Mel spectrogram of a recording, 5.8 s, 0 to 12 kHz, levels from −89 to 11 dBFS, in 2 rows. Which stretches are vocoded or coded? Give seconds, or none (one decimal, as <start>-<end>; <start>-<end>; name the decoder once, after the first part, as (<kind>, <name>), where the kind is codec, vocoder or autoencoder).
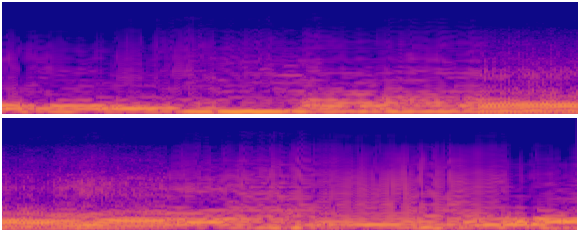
0.0-2.4 (vocoder, BigVGAN v2); 3.7-5.8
